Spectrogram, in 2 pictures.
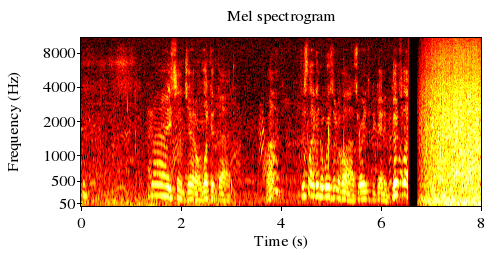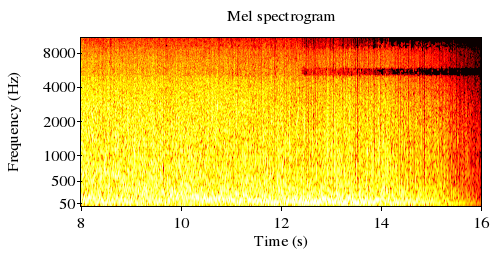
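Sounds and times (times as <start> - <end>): rocket motor roaring: 6.8 - 16.0.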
